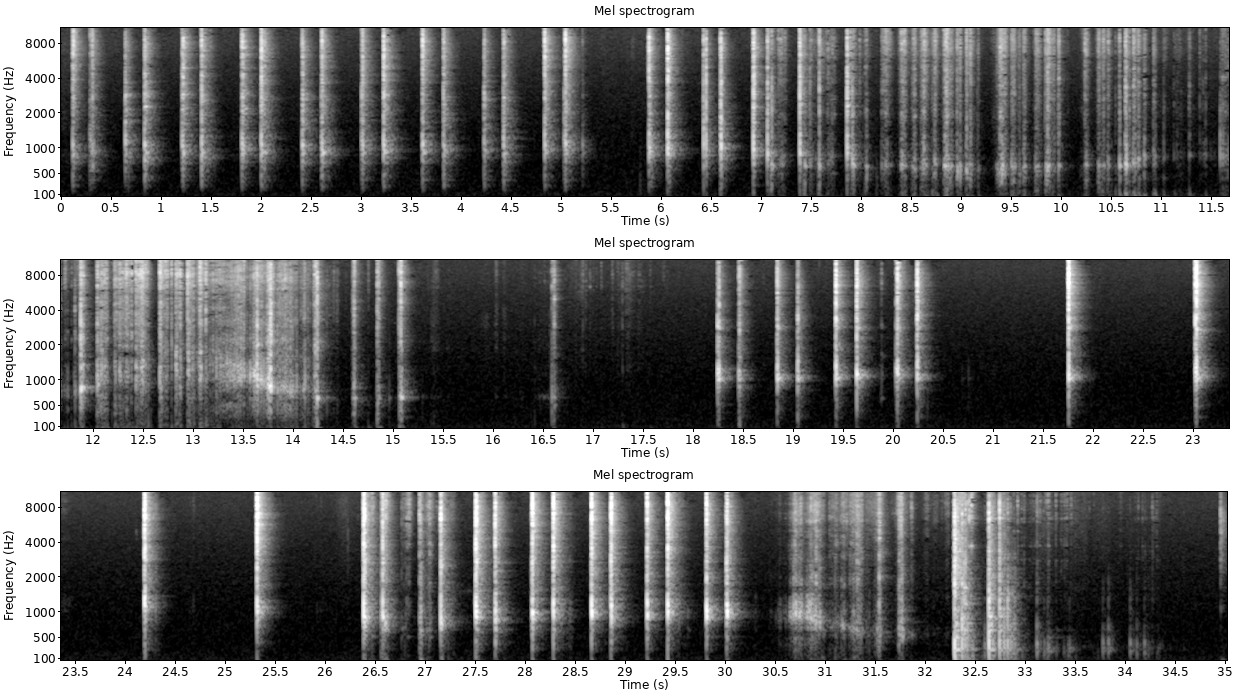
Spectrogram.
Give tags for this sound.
horse; coconut; wood; neigh; toy; percussion

